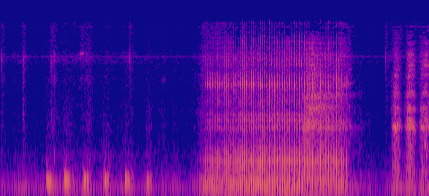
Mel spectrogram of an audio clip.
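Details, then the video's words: Female house dog asleep with her head under a coffee table, giving a row of soft quick clicks and then one long, rough, buzzing snore lasting about a second and a half, followed by faint snuffles. "Mom's dog snoring???"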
